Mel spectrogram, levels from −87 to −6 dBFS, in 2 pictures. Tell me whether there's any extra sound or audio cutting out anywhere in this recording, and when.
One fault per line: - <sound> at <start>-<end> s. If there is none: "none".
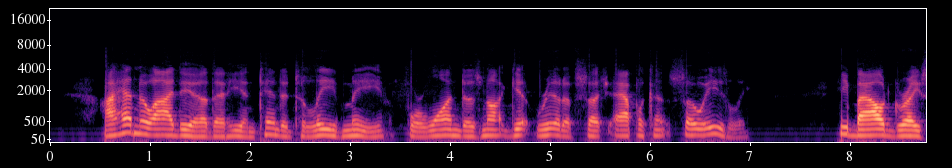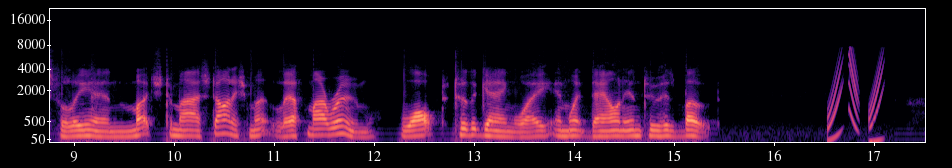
- chirp at 16.5-17.1 s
